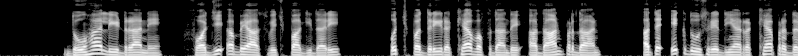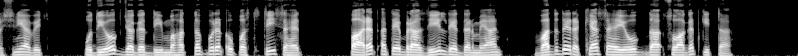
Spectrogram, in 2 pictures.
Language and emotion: Punjabi, neutral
